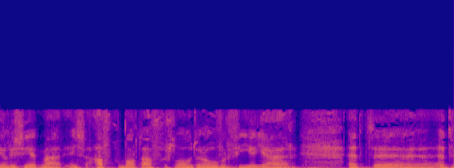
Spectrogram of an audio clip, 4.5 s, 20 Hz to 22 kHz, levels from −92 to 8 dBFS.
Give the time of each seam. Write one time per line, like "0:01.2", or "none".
0:03.4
